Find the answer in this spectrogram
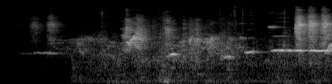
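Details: A pet cockatiel kept indoors in a home gives clear, fairly high whistled notes, some held and some sliding, mixed with scratchy chatter and rustling noise.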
